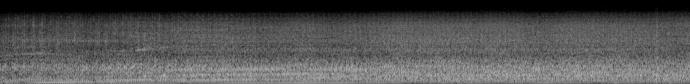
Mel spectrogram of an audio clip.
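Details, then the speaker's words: Datsun Sunny truck at first start-up after a rebuilt A15 replaced the A12, timing about 13°: a slow idle that rises and falls, loping unevenly and perhaps set too low; a vacuum line was found unplugged. "Yeah, that be enough. A little bit of a lopey idle. Maybe too low."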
